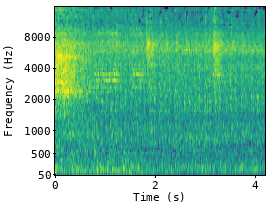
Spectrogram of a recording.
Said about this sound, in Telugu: ఇంజిన్ బీటింగ్ అయితే ఏనండి భయ్య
